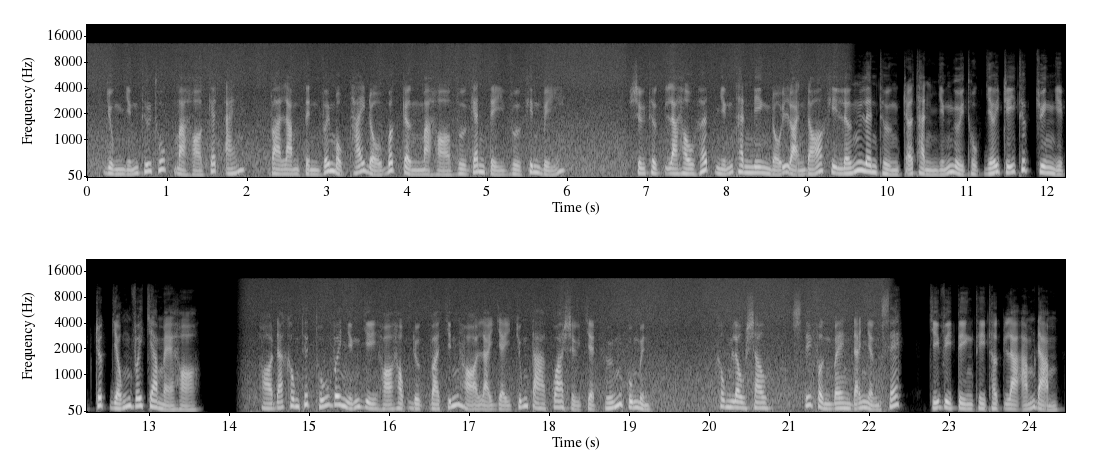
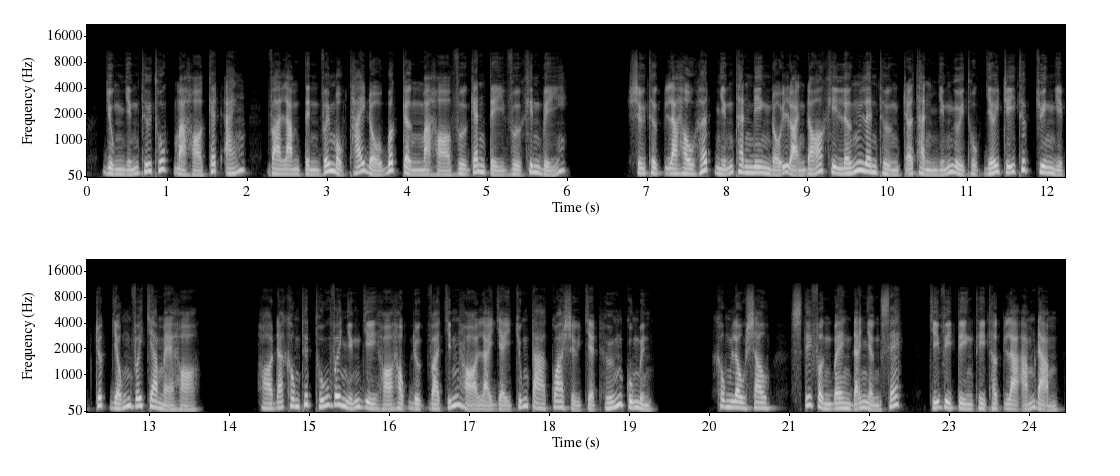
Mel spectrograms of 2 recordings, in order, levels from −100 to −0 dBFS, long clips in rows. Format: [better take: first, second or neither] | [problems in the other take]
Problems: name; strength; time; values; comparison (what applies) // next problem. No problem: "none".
second | hiss; noticeable; until 9.5 s and from 14 to 22 s; 20 dB below the speech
